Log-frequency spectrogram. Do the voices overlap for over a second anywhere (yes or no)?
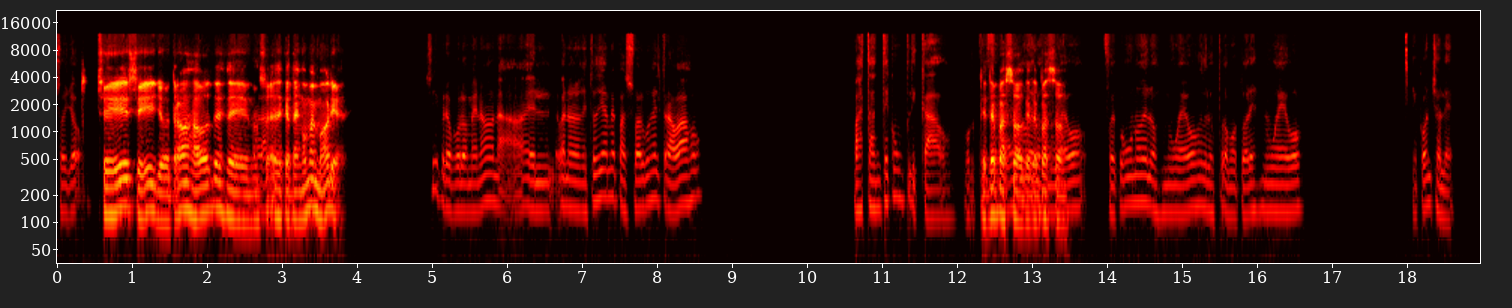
yes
